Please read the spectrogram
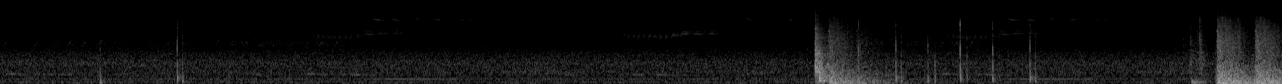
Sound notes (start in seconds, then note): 8.2 door opening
